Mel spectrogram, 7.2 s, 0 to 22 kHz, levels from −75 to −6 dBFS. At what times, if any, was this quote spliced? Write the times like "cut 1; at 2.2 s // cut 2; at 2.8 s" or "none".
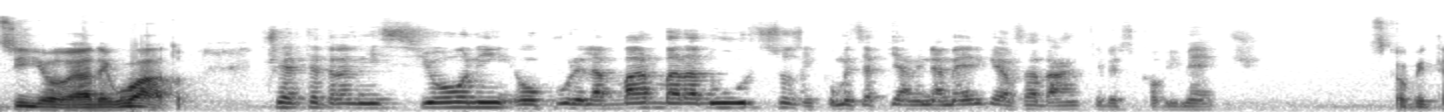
cut 1; at 1.2 s // cut 2; at 4.0 s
